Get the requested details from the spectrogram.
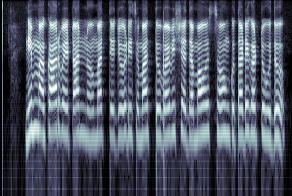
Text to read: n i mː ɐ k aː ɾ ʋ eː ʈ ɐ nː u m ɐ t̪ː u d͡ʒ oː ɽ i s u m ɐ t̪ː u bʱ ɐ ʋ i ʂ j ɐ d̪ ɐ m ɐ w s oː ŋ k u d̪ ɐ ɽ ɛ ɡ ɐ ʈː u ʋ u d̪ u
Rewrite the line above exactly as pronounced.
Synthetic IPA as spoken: n i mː ɐ k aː ɾ ʋ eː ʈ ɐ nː u m ɐ t̪ː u d͡ʒ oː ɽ i s u m ɐ t̪ː u bʱ ɐ ʋ i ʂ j ɐ d̪ ɐ m ɐ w s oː ŋ k u t̪ ɐ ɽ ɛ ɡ ɐ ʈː u ʋ u d̪ u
